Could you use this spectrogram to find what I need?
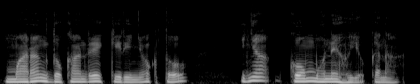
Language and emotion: Santali, fearful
